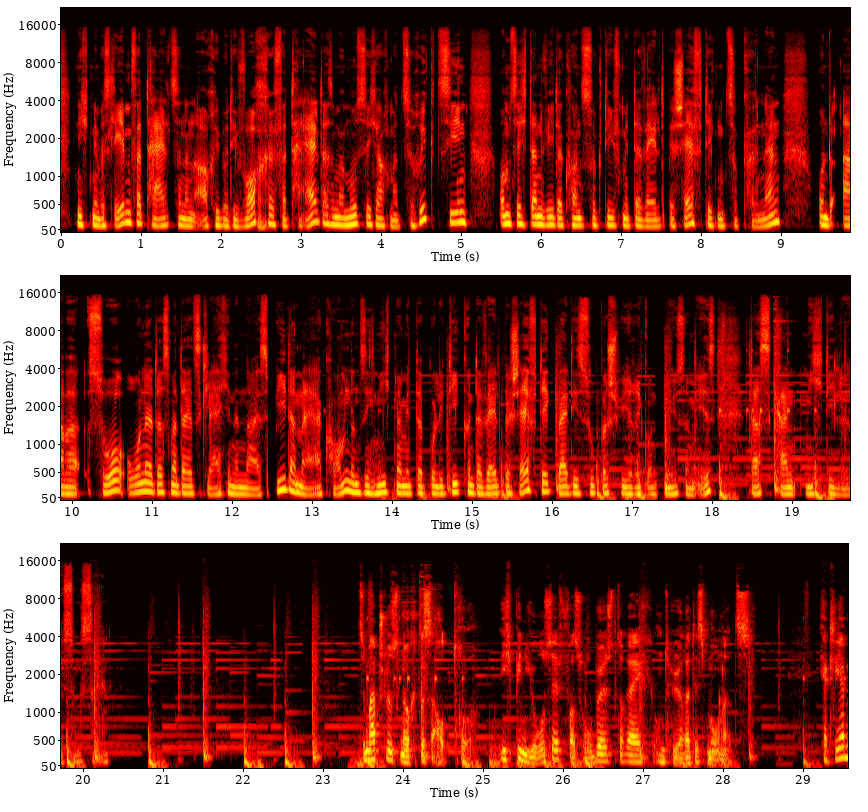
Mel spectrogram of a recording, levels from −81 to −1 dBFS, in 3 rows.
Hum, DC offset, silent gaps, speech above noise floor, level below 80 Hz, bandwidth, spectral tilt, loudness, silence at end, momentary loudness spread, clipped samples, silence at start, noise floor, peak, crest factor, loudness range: none; under 0.1%; none; 25 dB; -50 dBFS; 16 kHz; -4.5 dB/octave; -29 LUFS; 0 s; 11 LU; under 0.1%; 0 s; -54 dBFS; -10 dBFS; 20 dB; 3 LU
